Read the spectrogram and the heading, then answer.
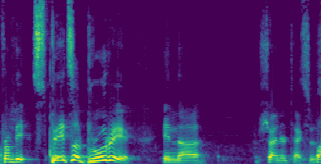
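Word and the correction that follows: Spoetzl: Spatzel. Which, say it like you're in Texas. – From the Spatzel Brewery in Shiner, Texas.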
